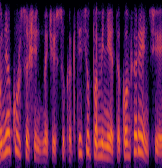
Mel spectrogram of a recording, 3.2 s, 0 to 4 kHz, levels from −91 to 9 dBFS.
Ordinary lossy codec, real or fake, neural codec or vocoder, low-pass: Opus, 32 kbps; real; none; 3.6 kHz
